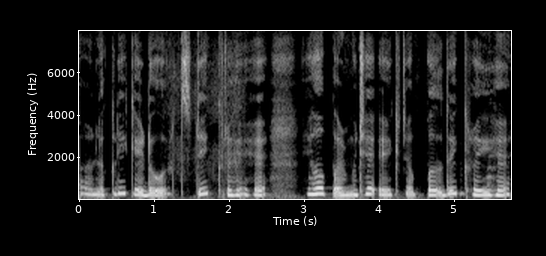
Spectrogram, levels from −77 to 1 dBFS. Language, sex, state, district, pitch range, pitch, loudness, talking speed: Hindi, female, Himachal Pradesh, Shimla, 220-260 Hz, 230 Hz, -15 LUFS, 145 wpm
